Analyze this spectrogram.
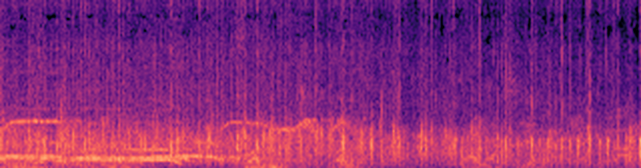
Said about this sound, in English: So, but can we just give him one just hand of applause?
